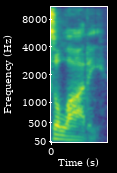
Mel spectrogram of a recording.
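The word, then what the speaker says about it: złoty: Now, the American pronunciation of this is zloty, so I was correct because I'm American. But the Polish pronunciation, the way they pronounce their own currency, this is the Polish currency, is złote or złota, something like that.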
